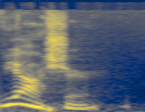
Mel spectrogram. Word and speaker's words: Jasher: in the book of Yasher. Jasher, maybe it's spelled with a J, but the Hebrews would have pronounced it with a Y sound.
